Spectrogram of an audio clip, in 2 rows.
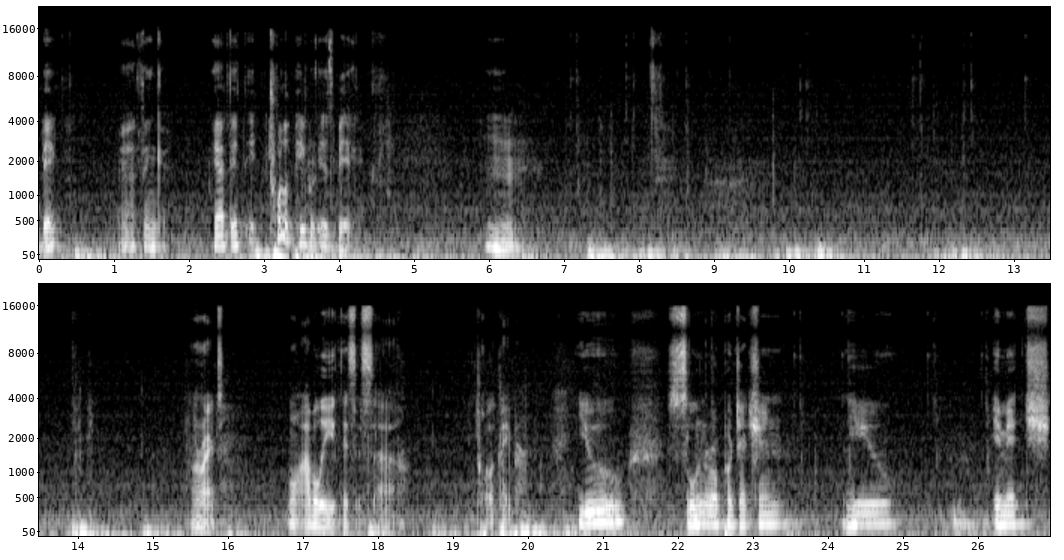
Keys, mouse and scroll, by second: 0.4-2.3 drag, 0.5 g, 2.5-5.9 drag, 2.9 s, 7.1-9.7 drag, 7.4 Tab, 7.6 z, 7.8-9.1 right drag, 8.0 b, 9.7 middle click, 10.0 e, 10.2 click, 10.4 s, 10.8-12.2 right drag, 11.8-13.1 drag, 12.2 e, 12.4 right click, 14.1 z, 14.2 click, 14.9 Tab, 15.5 middle click, 17.9 KP_1, 18.7 Tab, 19.9 ctrl+l, 20.5 u, 24.3-26.9 drag.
